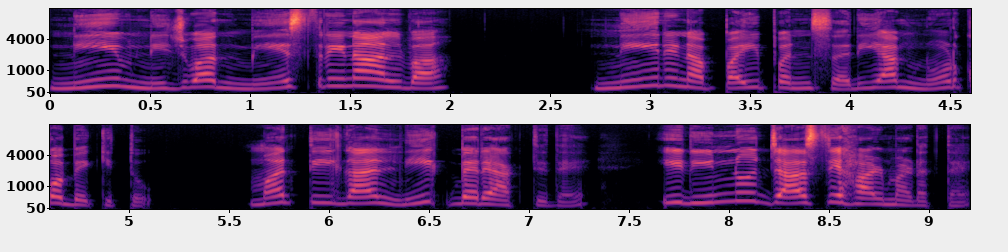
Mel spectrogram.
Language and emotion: Kannada, angry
